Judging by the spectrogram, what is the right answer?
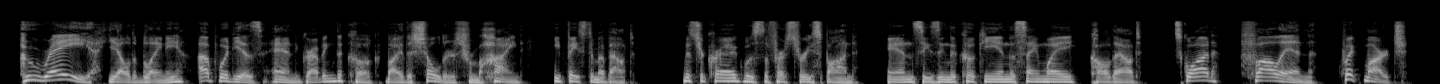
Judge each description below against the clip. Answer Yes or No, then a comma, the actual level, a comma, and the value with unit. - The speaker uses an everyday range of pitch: No, wide, 6.5 semitones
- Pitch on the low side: Yes, low, 115 Hz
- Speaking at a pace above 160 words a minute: Yes, average, 170 wpm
